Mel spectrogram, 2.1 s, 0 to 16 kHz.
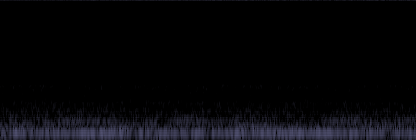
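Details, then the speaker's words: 2020 NordicTrack 1750 Commercial treadmill (ntl14129.9) after replacing roller bearings, running at 1 mph: low steady hum with no droning or grinding; loud drone was caused by worn roller bearings, motor alone was fine. "sounds quiet but you know nobody really goes at one M hour so let's pump it up to three and it's quiet looks like it was PR bearing"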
